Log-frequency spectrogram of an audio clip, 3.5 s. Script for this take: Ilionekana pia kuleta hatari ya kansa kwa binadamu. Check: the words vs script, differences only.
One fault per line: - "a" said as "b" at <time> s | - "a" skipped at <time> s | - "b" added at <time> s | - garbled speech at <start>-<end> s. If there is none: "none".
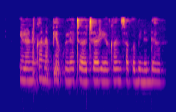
none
